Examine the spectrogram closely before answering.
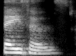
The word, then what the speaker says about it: Bezos: first name's jeff and you pronounce his second name i think it's bezos and so i'm just wondering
